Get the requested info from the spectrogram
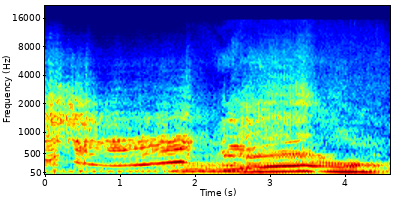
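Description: Performance car engine revving hard as it accelerates away, its pitch falling and climbing through a couple of pulls, then dropping off near the end.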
